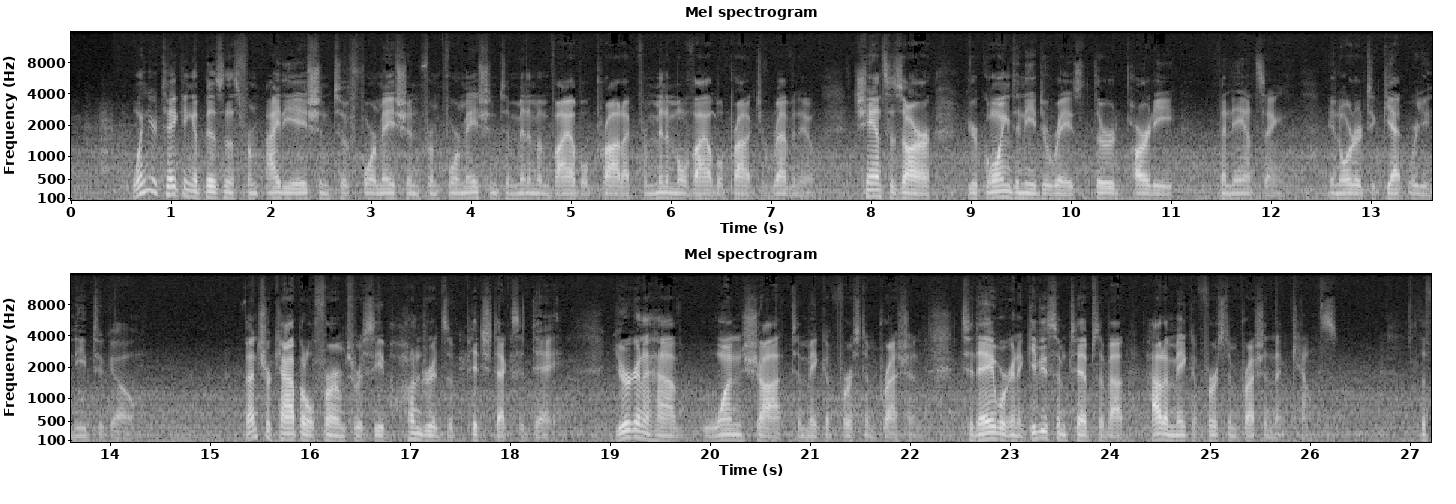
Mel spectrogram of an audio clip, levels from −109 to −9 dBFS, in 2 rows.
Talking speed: 170 wpm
